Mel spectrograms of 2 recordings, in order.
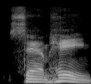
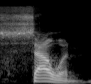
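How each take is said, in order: First: The word is sounded out as it is spelled. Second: The word is sounded differently from its spelling. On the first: The speaker calls it wrong. "I thought it was pronounced like you, Zip, Samhain, just like you see it" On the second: The speaker calls it right. "It's actually pronounced Samhain"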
